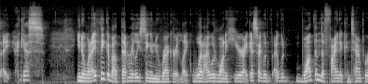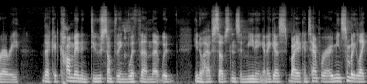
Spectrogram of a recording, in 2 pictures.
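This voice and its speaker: A man's voice: fairly high pitch, a little fast, fairly bright tone. A man hosting a casual music discussion, talking in a rambling, opinionated way. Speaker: music podcast host.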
